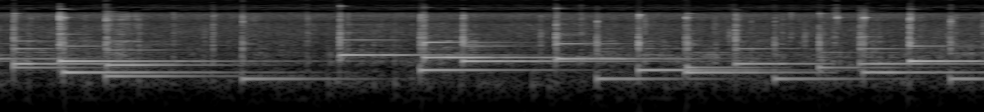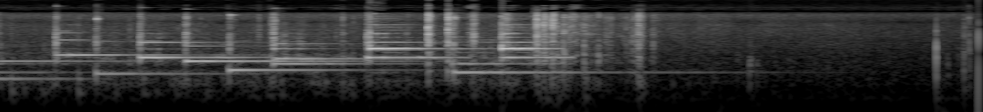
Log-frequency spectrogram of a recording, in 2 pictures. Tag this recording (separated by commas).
Happy music, Music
